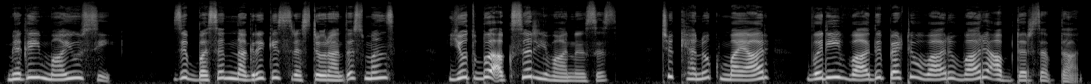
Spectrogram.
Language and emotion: Kashmiri, sad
